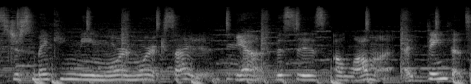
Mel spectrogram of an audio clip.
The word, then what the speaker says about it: Alamat: Yeah, this is Alamat. I think that's how you say it. Please don't come for me if it's wrong. I'm just thinking Salamat and oh, yeah. Without the S.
